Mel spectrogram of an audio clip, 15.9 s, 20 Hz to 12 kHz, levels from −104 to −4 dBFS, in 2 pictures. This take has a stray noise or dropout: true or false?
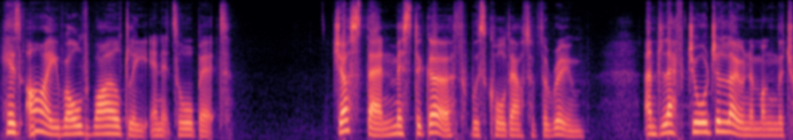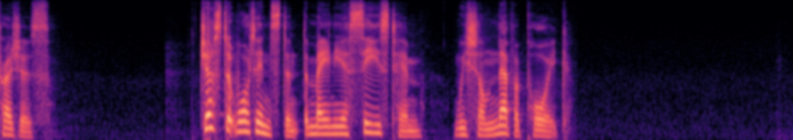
false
